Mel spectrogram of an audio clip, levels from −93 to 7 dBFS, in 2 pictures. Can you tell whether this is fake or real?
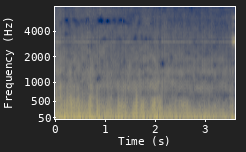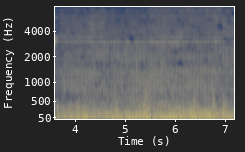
fake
